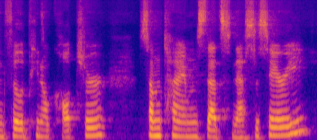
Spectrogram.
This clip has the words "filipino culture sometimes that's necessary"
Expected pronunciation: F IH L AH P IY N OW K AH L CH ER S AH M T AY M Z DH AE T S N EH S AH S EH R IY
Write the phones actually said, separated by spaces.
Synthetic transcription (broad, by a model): F IH L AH P IY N OW K AH L CH ER S AH M T AY M Z DH AE T S N EH S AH S EH R IY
